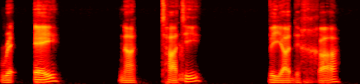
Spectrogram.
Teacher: By the way, if it's on the last syllable, the trope sometimes would be a little past it, but that's fine. You accent the last syllable, even if it's like on the last letter. And the last syllable is really the letter before that second last.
